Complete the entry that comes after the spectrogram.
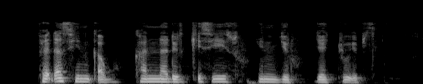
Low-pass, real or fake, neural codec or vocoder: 7.2 kHz; real; none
